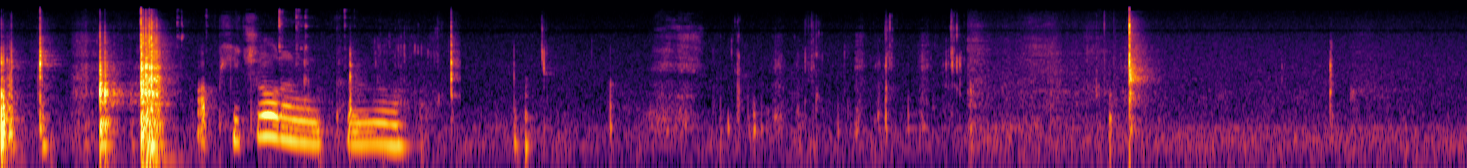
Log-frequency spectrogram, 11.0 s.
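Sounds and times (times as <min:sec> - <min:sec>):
person chewing food: 0:03.1 - 0:07.4.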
